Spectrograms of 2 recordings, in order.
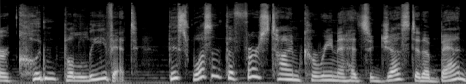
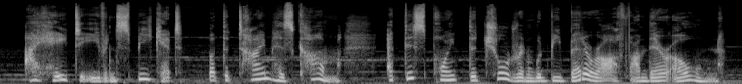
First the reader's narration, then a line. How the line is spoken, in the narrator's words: Karina whispered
